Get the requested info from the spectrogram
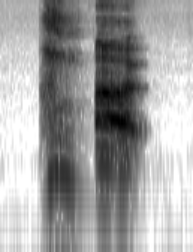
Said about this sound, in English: I heard you gasp.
